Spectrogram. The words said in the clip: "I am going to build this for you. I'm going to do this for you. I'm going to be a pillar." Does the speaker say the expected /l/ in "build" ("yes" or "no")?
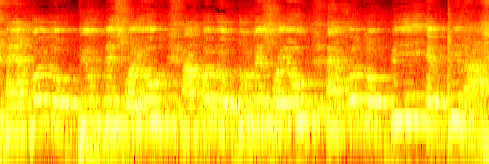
no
